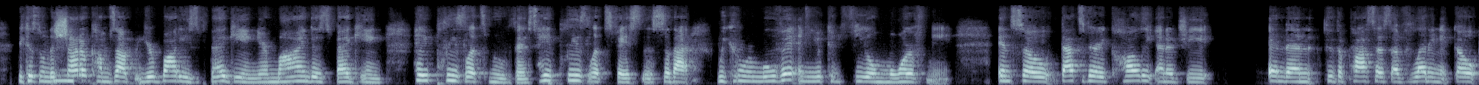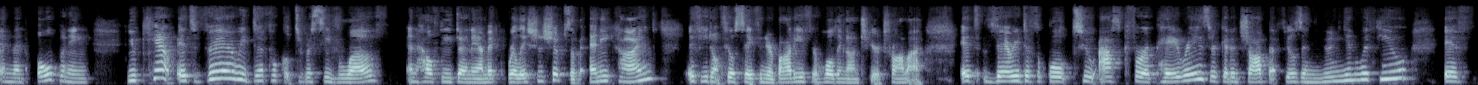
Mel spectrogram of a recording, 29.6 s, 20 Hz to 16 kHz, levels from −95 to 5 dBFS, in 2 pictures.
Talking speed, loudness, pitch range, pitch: 210 wpm, -20 LUFS, 175-220 Hz, 195 Hz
